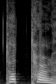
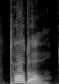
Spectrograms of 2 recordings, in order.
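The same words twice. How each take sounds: First: The second t is a clear, full t. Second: The second t is softened to a d. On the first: The speaker calls it wrong. "total 하지 않고" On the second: The speaker calls it right. "t 발음이 드 발음까지 약화됩니다"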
